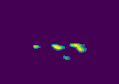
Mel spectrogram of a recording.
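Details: Eurasian golden oriole giving a brief fluty whistled phrase: a short note followed by two slurred, liquid descending whistles within under a second, clean and free of background noise.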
